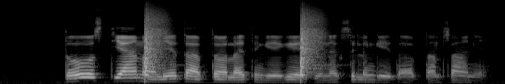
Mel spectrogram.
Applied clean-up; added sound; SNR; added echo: none; Snare drum; 0 dB; none.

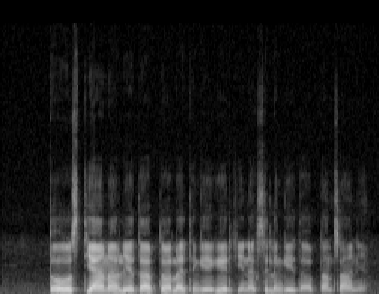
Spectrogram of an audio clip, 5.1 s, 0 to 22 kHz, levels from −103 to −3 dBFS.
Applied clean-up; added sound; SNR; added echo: none; none; none; none.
